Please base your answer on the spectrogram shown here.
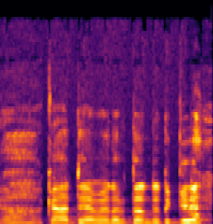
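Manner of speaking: ordinary talk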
